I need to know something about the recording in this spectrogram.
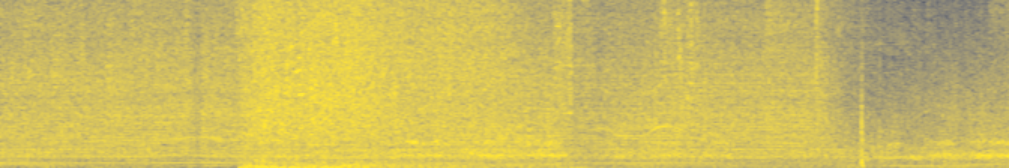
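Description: Tyres hiss on tarmac at speed.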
